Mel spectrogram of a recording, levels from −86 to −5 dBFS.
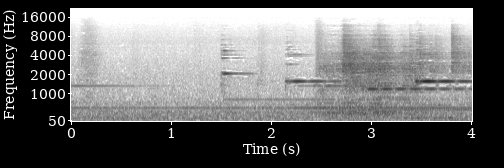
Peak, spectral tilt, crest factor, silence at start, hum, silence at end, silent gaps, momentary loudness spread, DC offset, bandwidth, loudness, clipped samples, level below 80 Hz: -14 dBFS; -2.5 dB/octave; 18 dB; 0 s; none; 0 s; none; 19 LU; under 0.1%; 16.5 kHz; -27 LUFS; under 0.1%; -54 dBFS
